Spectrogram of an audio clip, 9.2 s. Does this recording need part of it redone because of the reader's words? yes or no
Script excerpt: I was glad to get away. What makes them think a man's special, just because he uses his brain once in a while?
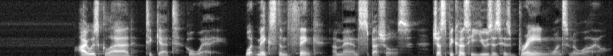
yes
